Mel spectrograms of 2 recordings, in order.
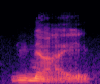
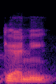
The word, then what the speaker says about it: deny: you say that uh to deny deny not Denny deny yes okay next one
